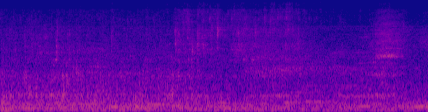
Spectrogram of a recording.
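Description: Pork adobo boils in a pot with a soft, continuous bubbling and hiss, faint and steady throughout.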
